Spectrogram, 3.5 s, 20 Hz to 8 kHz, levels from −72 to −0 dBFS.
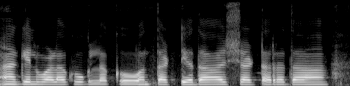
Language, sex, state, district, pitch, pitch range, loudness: Kannada, female, Karnataka, Bidar, 215 Hz, 210-220 Hz, -15 LUFS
